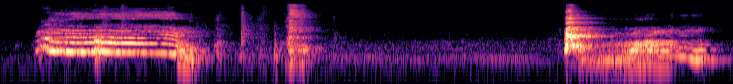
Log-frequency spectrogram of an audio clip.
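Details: A pet dog named Marley making a Chewbacca-like sound: a long, strongly harmonic moaning howl, a few soft grunts and a quiet pause, then a sharp bark-like burst trailing into a rough groan.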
